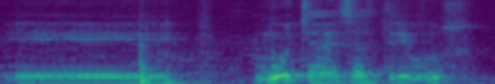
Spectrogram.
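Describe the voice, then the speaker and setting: A man's voice: fairly low pitch, big pitch swings, takes it slowly, distant mic, noisy background. A man from Peru co-hosting a talk show, reflective, with ironic asides and frequent tag questions. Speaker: co-host. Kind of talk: conversational commentary.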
